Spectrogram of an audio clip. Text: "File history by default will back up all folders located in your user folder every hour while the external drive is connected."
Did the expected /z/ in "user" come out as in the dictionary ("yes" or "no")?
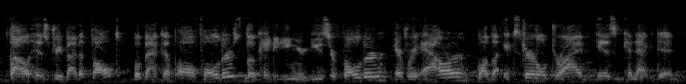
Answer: yes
